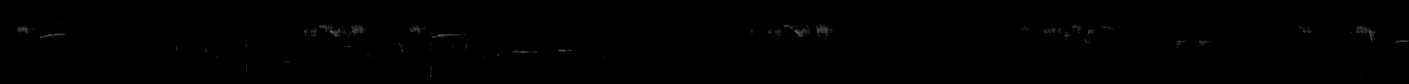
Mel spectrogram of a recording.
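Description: Small birds chirping with short, high-pitched calls in scattered bursts, some quick and trilled, with quiet gaps between them.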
